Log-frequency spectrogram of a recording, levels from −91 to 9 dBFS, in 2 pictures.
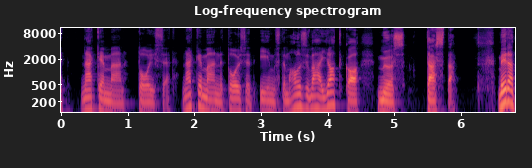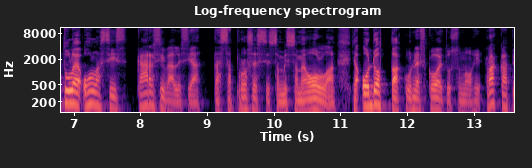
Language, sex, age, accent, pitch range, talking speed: Finnish, male, 30-49, native, 105-140 Hz, 130 wpm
